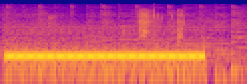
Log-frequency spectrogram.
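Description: A single steady electronic ringback tone from a phone line sounds for about two seconds, loud, then cuts off into faint background noise as a call to a Benihana's Steakhouse restaurant goes unanswered.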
